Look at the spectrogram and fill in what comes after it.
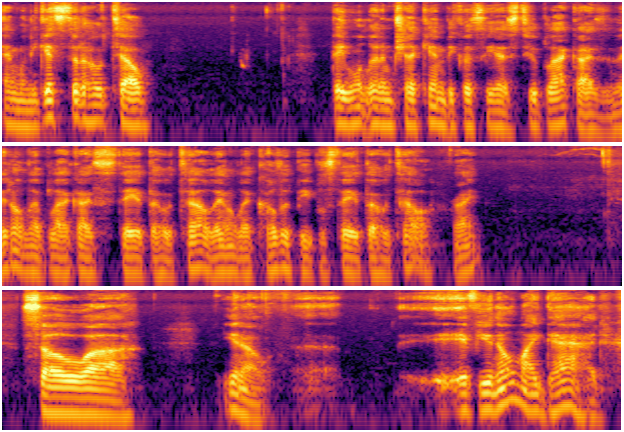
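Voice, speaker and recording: A man with an American accent speaks at a very deep, low pitch in a dark, mellow tone with vocal fry. He leaves long, frequent pauses on a very clean recording with a silent background. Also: ordinary pitch variation, moderate pace. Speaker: storyteller. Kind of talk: personal storytelling. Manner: loud; casual, halting with fillers.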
